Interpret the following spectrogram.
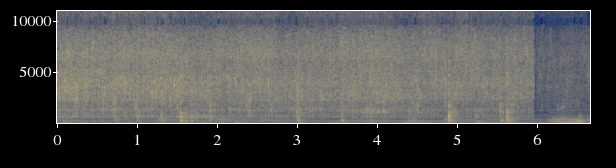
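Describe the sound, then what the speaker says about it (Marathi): Whole spices and cashews frying in oil in a pan while preparing a mushroom biryani tempering, a steady close sizzle with light stirring scrapes throughout, quieter in the final second. "तर खडे मसाले थोडे आणि बाकी काजू असे फ्राय करून घेते"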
